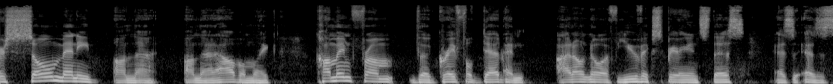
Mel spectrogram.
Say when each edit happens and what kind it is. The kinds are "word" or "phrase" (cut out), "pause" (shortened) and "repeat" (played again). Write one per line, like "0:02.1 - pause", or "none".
0:01.1 - phrase
0:04.0 - word
0:05.0 - word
